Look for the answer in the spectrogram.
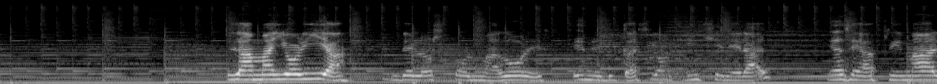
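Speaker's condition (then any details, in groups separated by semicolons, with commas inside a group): Cerebral palsy from birth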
